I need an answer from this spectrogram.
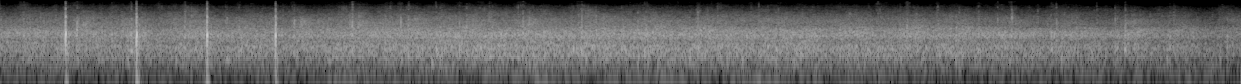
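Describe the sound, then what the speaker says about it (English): Audience applauds a visit by Energy Secretary Jennifer Granholm and Second Gentleman Doug Emhoff at Oklahoma State University, opening with a few sharp, loud claps before a sustained, even wash of clapping fills the room. "Let's give them a big round of applause."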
